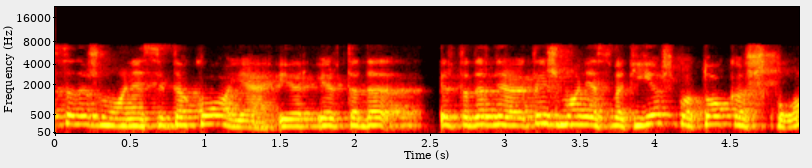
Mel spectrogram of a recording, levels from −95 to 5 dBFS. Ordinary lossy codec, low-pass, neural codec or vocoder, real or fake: MP3, 64 kbps; 7.2 kHz; none; real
